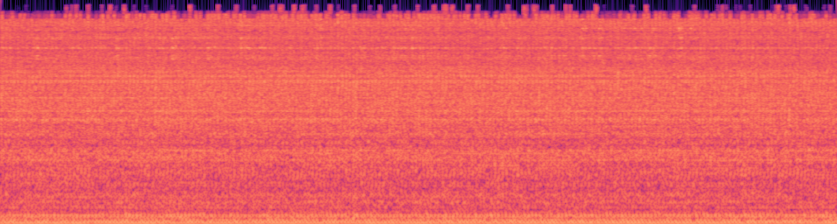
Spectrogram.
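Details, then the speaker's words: Old Briggs & Stratton single-cylinder petrol engine rescued from the trash, started on hand choke and running after opening the carburetor needle valve; steady even low thrum at one speed, smooth enough to hold with one hand, no misses or knocks. "that's pretty incredible look how smooth that is I can hold it with one hand somebody had that thrown away"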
